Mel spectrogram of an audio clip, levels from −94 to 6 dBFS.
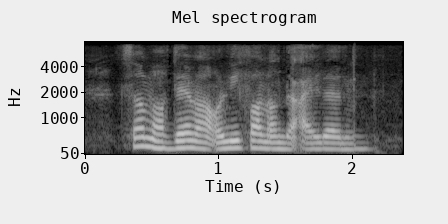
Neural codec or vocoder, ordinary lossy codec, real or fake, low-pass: codec, 16 kHz in and 24 kHz out, 1.1 kbps, FireRedTTS-2 codec; AAC, 32 kbps; fake; 7.2 kHz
